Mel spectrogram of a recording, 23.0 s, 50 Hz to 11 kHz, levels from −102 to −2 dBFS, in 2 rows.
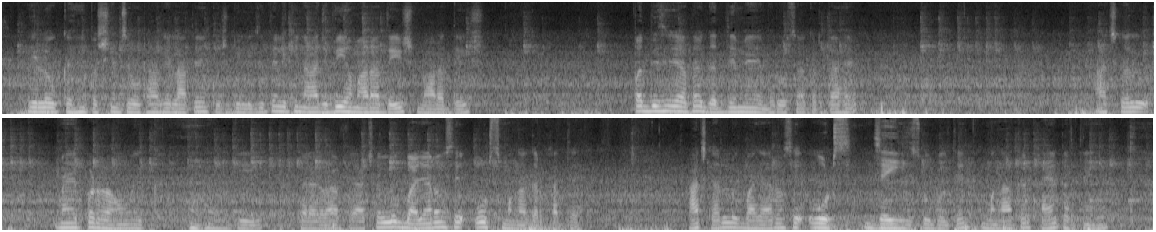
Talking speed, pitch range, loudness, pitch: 155 wpm, 110-130 Hz, -32 LUFS, 115 Hz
